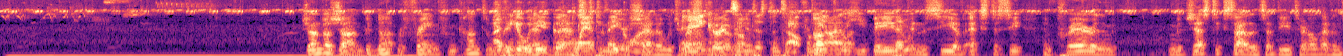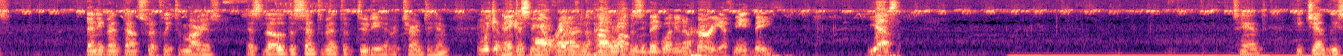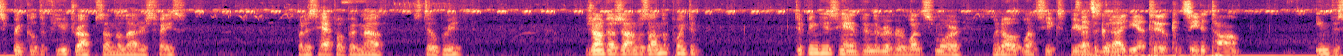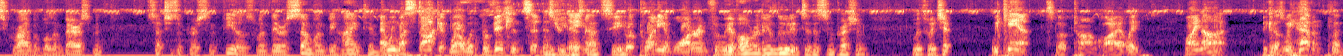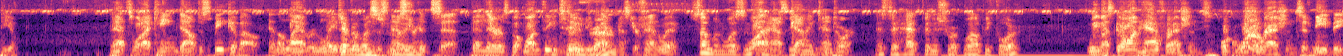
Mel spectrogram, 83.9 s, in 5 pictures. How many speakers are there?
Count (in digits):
3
